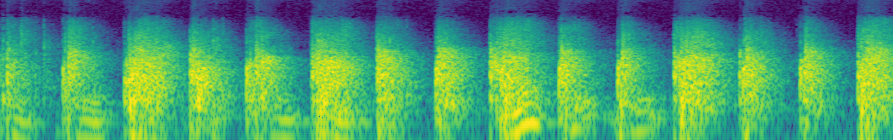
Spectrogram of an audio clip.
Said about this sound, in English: So if you'll turn around and look at that, first of all, we'll all clap the top line, accenting the first of every three. Now you just join in with me when you're ready.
